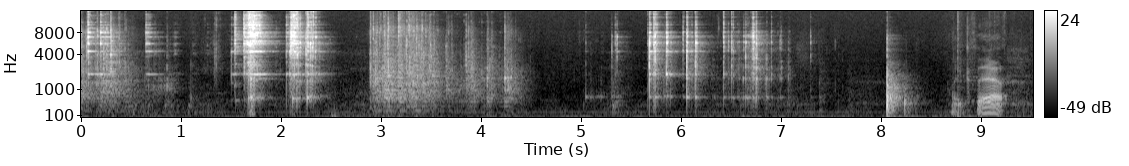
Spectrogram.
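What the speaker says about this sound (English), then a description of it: "We want to fill with ice." Ice cubes dropped into a Collins glass for a mojito, bright clinks and rattling in several separate bursts with pauses between, close by, mixed with other small handling clatter.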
